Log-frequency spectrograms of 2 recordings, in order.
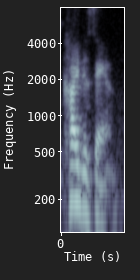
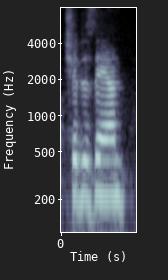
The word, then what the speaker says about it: chitosan: So what I came up with was chitosan.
